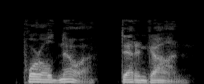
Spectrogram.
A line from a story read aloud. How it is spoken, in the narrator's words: said he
